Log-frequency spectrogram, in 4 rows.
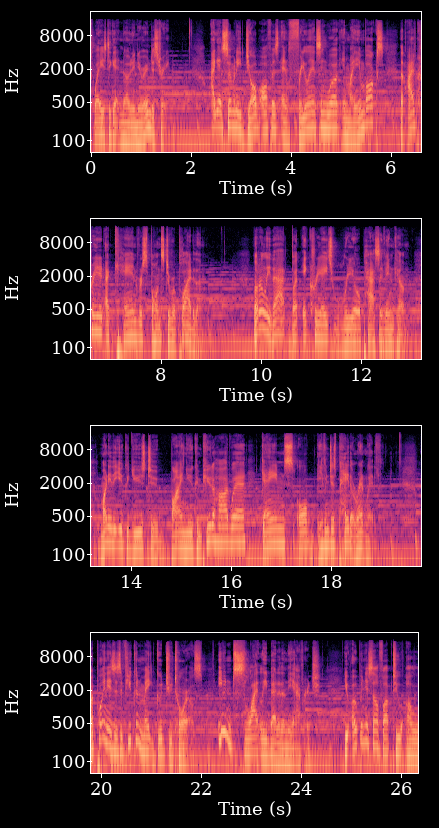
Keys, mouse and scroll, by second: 19.1 a, 20.0 t, 23.0 middle click.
